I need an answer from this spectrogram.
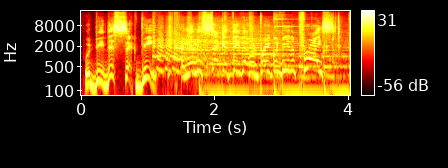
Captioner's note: yelling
